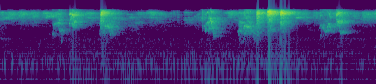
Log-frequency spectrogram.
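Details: Parakeet chirping in high, scratchy warbles, with loud downward-sweeping notes and a dense chattering stretch near the end.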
